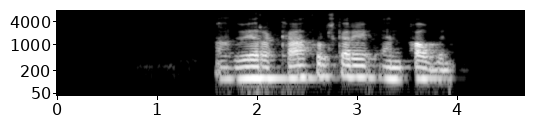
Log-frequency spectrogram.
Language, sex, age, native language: Icelandic, male, 30-39, Icelandic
